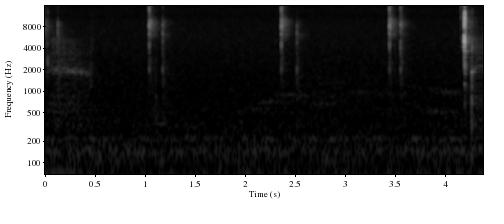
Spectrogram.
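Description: Plastic push buttons on a rainbow sunset projector lamp's controller being pressed to change the light colour: three faint double clicks about a second apart.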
